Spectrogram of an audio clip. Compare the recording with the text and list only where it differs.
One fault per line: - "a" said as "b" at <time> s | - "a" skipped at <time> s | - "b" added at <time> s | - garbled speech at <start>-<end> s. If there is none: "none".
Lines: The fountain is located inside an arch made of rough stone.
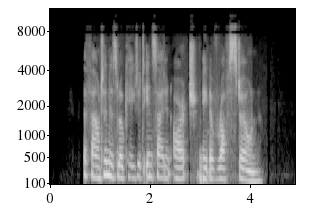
none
